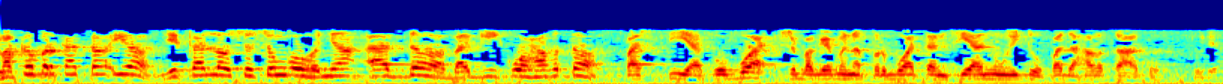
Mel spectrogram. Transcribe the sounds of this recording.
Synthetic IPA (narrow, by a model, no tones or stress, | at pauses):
makabərkat̪aiad͡ʒikalawsəsuŋɡʊhɲaʔadabaɡikuɦart̪apast̪iakubuat̪̚səbaɡajmanapərbuat̪ansianuit̪upadaɦart̪aːkṵ | t̪udia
